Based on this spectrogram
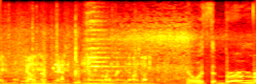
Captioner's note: upbeat music; sped up talking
